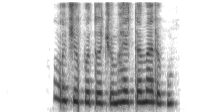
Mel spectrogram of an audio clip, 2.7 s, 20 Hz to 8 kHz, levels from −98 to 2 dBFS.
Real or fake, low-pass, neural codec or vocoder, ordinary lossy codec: fake; 7.2 kHz; codec, 44.1 kHz, 7.8 kbps, Pupu-Codec; MP3, 64 kbps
